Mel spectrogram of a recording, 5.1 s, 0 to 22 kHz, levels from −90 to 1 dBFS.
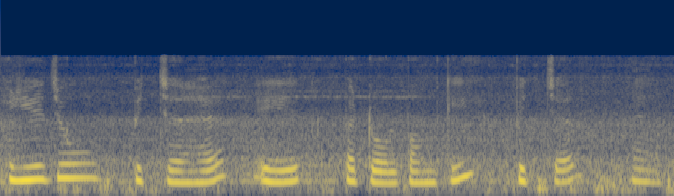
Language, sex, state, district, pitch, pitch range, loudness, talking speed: Hindi, female, Punjab, Pathankot, 230 Hz, 210-250 Hz, -16 LUFS, 120 wpm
